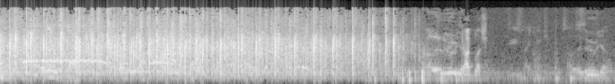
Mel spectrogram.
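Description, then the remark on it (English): A church audience claps their hands together in sustained, dense applause for about eight seconds, then it fades out, leaving a few faint murmurs of voices near the end. “And I wonder if we could come together clapping and lifting our hands.”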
